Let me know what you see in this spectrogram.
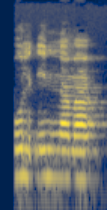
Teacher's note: حمزہ قطعیہ کا حرکت نقل کر کے ماقبل لام ساکن کو دے دیتے ہیں اور حمزہ کو حذف کر دیتے ہیں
